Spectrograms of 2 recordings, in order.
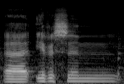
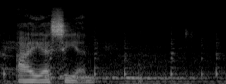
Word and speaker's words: Irrisen: Irrisen, it's spelled exactly how it sounds, Irrisen.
